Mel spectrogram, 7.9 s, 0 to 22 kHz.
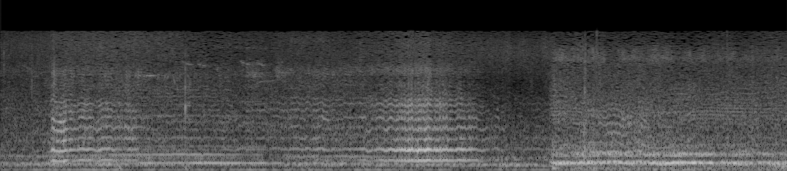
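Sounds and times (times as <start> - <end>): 
hundreds of bees buzzing around hive in dry tree trunk: 0.0 - 7.8.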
